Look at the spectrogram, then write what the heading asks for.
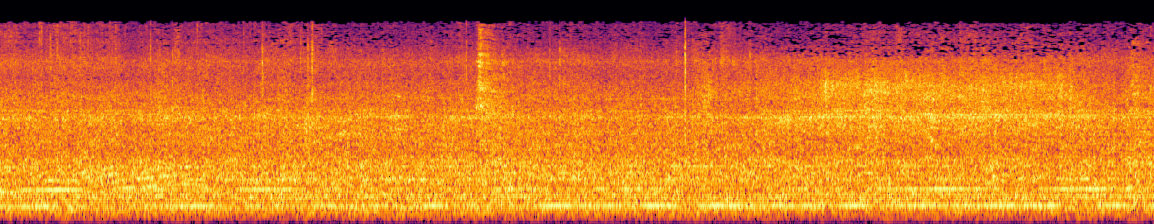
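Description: Train at a station platform: steady, loud running noise with a low, even hum that breaks off briefly a few times, and a few faint clicks.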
